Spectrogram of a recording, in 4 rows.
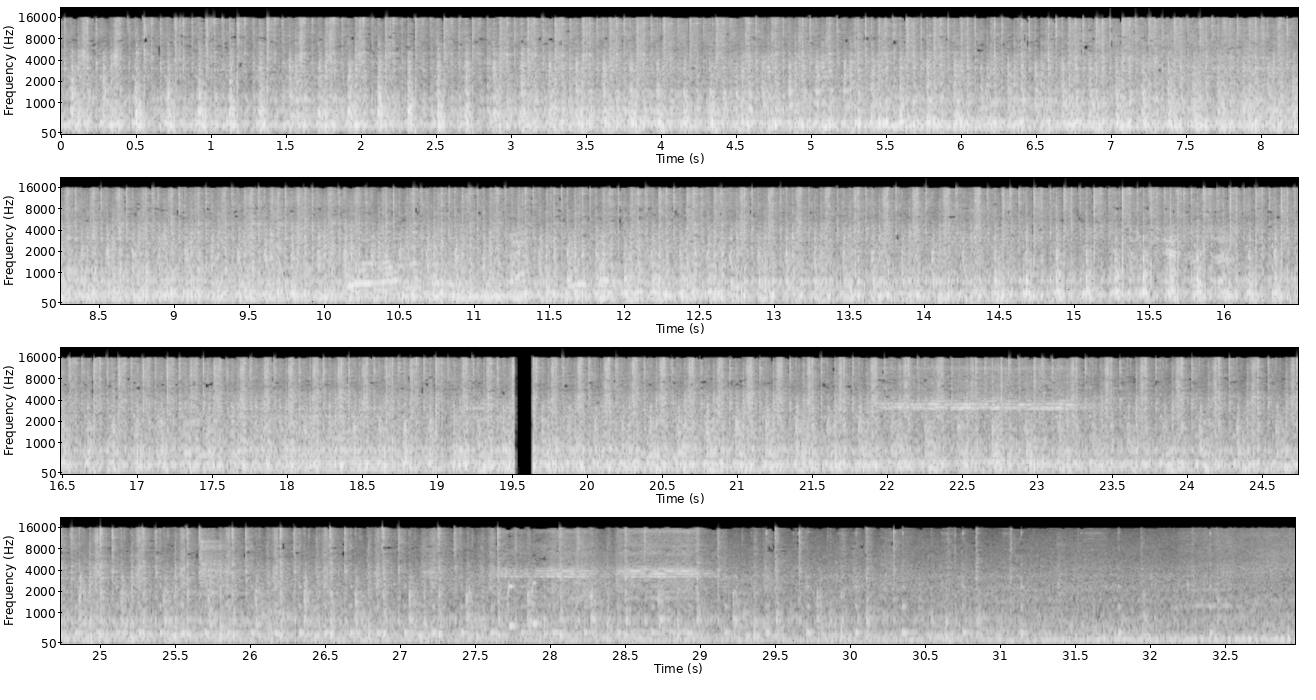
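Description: A 22 hp Eicher air-cooled diesel engine running steadily with a fast, even knocking beat, just after being started by belt from a smaller 4 hp engine.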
